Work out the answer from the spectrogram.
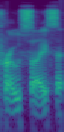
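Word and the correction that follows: Prosise: in there or something. ProCC, I mean to say. I didn't mean to offend the family saying it wrong.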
